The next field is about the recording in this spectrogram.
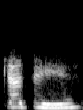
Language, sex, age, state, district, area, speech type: Hindi, female, 45-60, Uttar Pradesh, Azamgarh, rural, conversation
